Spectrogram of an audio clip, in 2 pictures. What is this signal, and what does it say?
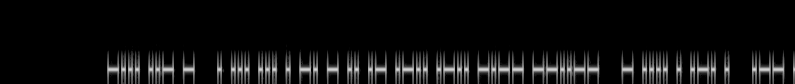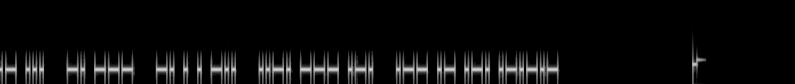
Morse code, heard as a keyed tone, about 34 wpm, 700 Hz. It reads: BUT ESSENTIALLY, THERE WAS NO NEED FOR WAR.
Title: Sentences from Top 1300 Words 35wpm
